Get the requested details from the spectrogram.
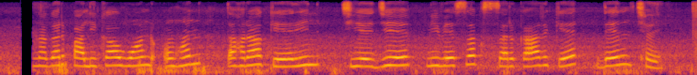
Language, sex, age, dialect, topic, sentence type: Maithili, female, 18-24, Eastern / Thethi, banking, statement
